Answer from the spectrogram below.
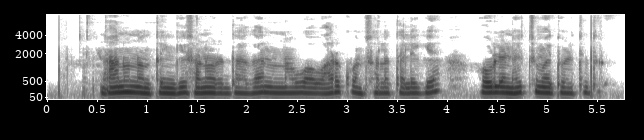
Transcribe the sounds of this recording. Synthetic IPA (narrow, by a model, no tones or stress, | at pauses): naːnunɐnt̪ɐŋɡisɐnoːɾid̪aːɡɐnaːʋuaːʋaːɾɐkːuond̪usɐlɐt̪ʰɐlɛɡe̞ | ɐwɭenuɦet͡ʃːumɐɦit̪uɐɭit̪id̪ɾu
